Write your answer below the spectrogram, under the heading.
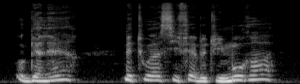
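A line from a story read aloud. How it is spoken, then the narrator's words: Woman crying out, sobbing. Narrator (French): s'écria la malheureuse femme en éclatant en sanglots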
